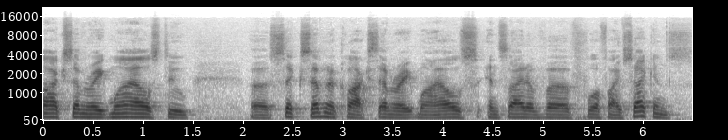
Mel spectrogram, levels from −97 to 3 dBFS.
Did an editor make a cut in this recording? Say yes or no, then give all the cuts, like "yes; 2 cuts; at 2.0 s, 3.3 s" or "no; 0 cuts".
no; 0 cuts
